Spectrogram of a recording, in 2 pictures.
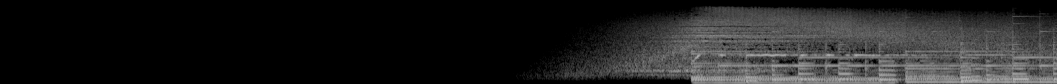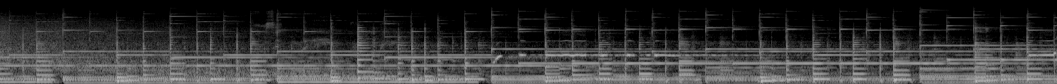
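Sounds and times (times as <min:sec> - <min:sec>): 
chill funky house music: 0:06.9 - 0:21.1.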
